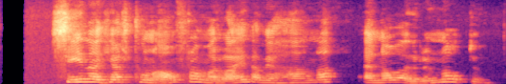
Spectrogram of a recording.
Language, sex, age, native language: Icelandic, female, 60-69, Icelandic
